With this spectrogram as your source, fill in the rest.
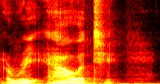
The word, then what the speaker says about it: reality: Reveal the grim reality. L의 강세가 있습니다.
